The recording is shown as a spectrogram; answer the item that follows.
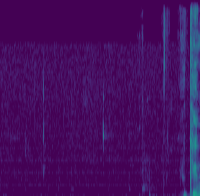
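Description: Near silence with a few faint, short clicks, then a man starts speaking near the end.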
